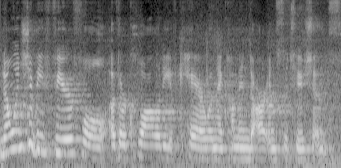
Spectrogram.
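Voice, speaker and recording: A woman's lively intonation at a very fast pace, with audible room echo and noticeable background noise. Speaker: nurse educator. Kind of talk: lecture. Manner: animated.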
